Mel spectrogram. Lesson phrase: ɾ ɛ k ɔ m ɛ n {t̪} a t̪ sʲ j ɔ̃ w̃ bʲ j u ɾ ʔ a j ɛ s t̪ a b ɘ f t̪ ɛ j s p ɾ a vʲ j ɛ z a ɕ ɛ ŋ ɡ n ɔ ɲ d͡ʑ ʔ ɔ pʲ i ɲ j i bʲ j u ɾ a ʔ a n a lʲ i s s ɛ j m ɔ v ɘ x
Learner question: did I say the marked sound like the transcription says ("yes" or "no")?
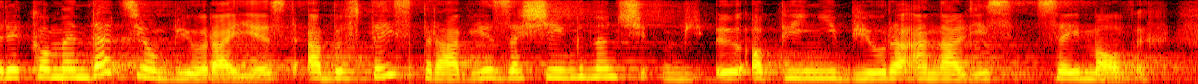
no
